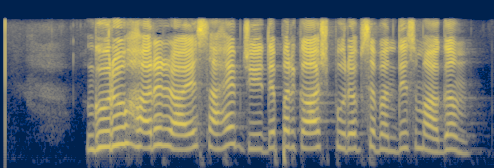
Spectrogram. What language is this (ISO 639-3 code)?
pan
